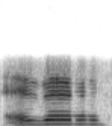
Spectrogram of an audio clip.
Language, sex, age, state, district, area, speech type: Odia, female, 45-60, Odisha, Sambalpur, rural, conversation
